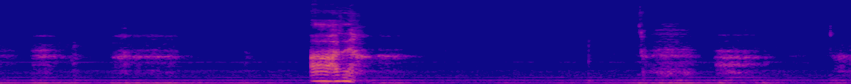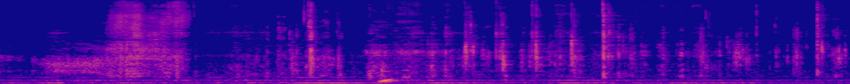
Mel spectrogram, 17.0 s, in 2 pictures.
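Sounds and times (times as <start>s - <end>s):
wet chewing and lip-smacking: 10.0s - 17.0s.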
